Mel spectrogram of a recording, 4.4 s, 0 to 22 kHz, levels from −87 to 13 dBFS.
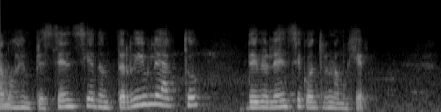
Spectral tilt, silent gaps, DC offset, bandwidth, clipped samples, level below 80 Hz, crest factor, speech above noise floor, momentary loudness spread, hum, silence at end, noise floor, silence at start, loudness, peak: -7 dB/octave; none; under 0.1%; 8.8 kHz; under 0.1%; -62 dBFS; 16 dB; 27 dB; 8 LU; none; 0.7 s; -55 dBFS; 0 s; -29 LUFS; -12 dBFS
